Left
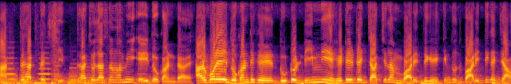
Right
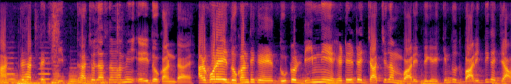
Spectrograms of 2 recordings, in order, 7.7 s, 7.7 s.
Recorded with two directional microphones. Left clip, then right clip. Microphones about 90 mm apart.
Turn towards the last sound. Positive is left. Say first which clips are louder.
# left 3 dB
turn(degrees=35)  # may be behind; listen again after turning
